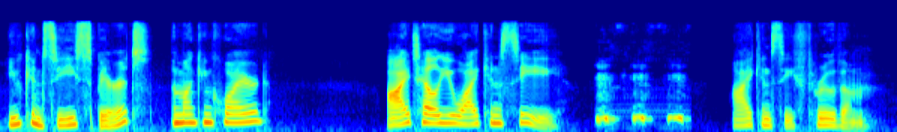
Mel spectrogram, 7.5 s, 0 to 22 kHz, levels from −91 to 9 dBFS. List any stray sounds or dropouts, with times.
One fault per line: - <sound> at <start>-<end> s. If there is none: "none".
- laugh at 5.0-5.8 s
